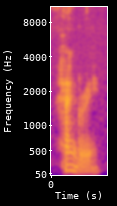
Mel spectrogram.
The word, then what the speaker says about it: Hungary: Hungary. It's like hungry, like when you are hungry, right?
